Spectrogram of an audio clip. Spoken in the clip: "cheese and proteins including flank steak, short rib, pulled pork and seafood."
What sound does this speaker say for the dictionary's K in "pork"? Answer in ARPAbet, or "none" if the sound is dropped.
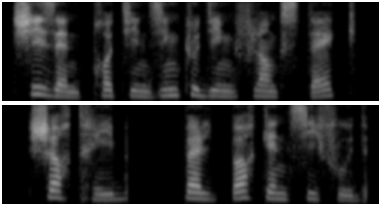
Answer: K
